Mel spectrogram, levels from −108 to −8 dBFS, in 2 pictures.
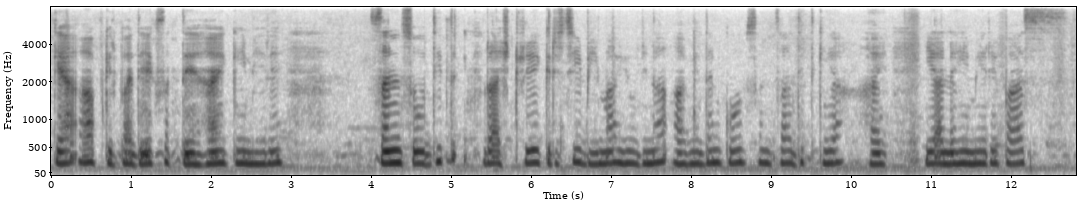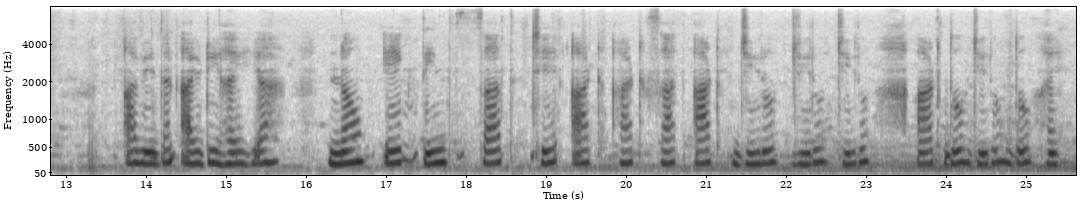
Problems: constant background noise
